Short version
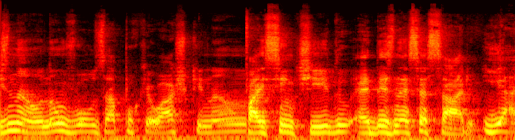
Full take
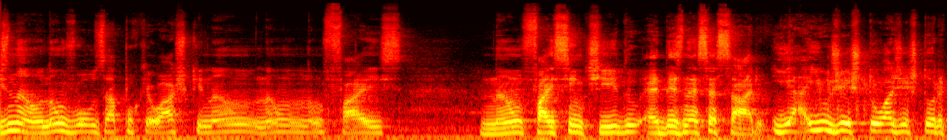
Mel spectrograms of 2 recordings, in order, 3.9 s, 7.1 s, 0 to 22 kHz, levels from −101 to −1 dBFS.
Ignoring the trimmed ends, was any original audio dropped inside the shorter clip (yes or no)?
yes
